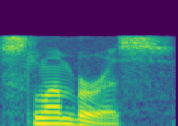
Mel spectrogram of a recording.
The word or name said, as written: slumberous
